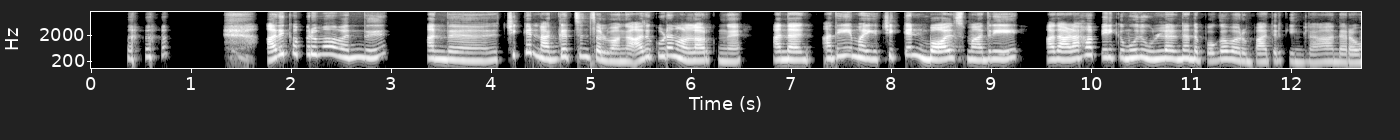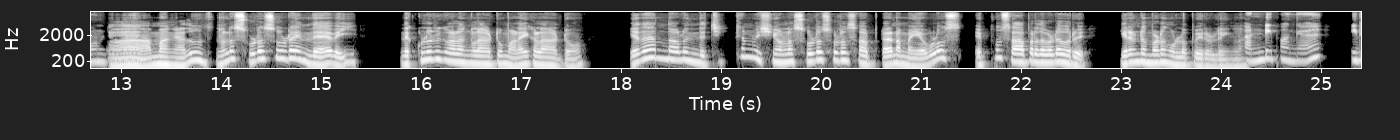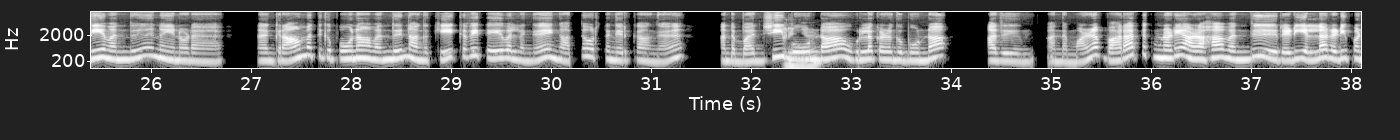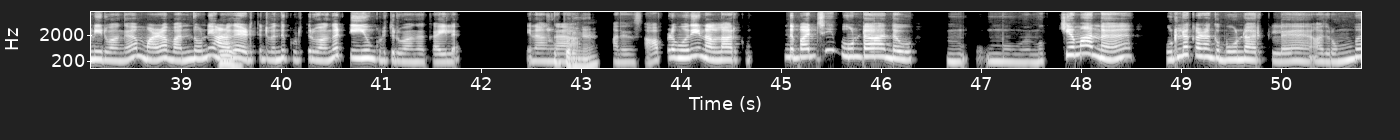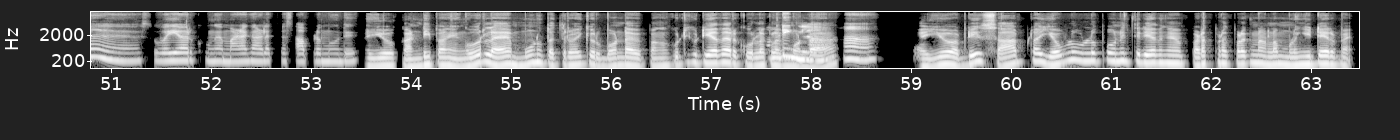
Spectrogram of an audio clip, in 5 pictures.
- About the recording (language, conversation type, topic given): Tamil, podcast, மழை நாளில் நீங்கள் சாப்பிட்ட ஒரு சிற்றுண்டியைப் பற்றி சொல்ல முடியுமா?
- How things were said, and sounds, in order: laugh; in English: "சிக்கன் நகெட்ஸ்ன்னு"; in English: "சிக்கன் பால்ஸ்"; in English: "ரவுண்டு"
